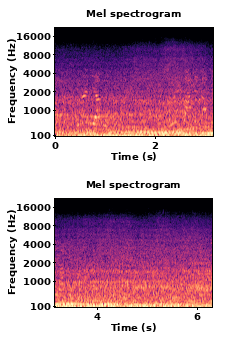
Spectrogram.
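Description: Steady low rumble of street traffic, with indistinct voices in the background.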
